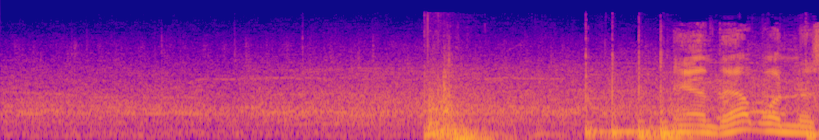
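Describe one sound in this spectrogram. A ball hits the rim of a basketball hoop.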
